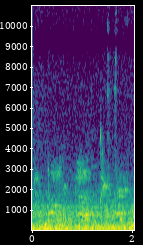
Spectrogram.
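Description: A woman gulps a drink from a bottle.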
